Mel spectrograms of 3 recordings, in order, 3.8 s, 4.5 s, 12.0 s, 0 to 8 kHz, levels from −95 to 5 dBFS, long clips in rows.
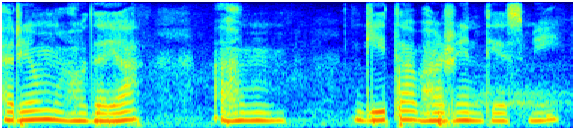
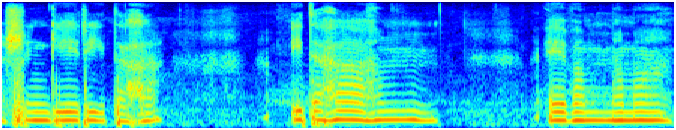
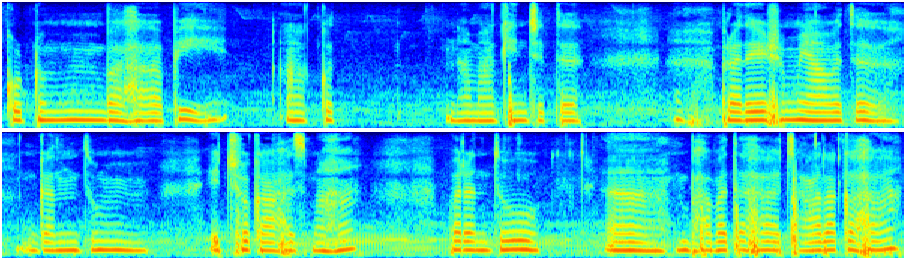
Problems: constant background noise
